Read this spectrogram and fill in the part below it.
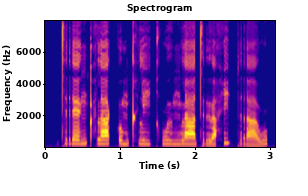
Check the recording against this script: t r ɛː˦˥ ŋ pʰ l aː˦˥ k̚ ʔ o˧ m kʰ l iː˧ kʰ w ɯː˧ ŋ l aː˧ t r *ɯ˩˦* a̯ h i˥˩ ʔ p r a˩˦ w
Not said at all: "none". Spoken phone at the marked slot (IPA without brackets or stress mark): ɯ˩˦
